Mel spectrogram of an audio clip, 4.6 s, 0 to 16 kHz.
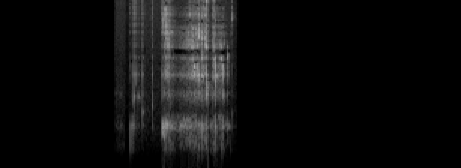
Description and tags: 13 - Sip liquid
When you sip liquid or a soup.
soup, Pansk, Czech, CZ, water, Panska, liquid, sip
